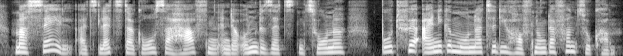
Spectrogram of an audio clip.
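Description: A woman's voice: mid-range voice, darkish tone, no echo, clean studio sound. A woman reading scripted narration as a radio documentary narrator.

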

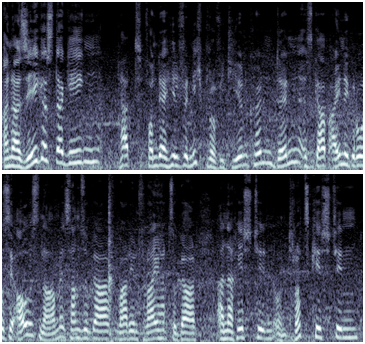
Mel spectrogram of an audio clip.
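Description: A man's voice: on the high side, moderate pace, hardly any pauses. A man speaking as a city tour guide, explaining history to listeners as he goes. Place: outdoors in a city. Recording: outdoor street and traffic noise.

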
